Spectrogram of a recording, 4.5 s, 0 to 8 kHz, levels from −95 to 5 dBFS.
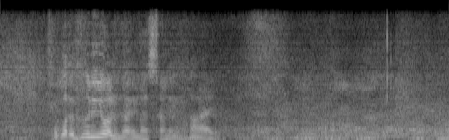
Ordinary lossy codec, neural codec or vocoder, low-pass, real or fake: none; codec, 44.1 kHz, 2.6 kbps, DAC; 7.2 kHz; fake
